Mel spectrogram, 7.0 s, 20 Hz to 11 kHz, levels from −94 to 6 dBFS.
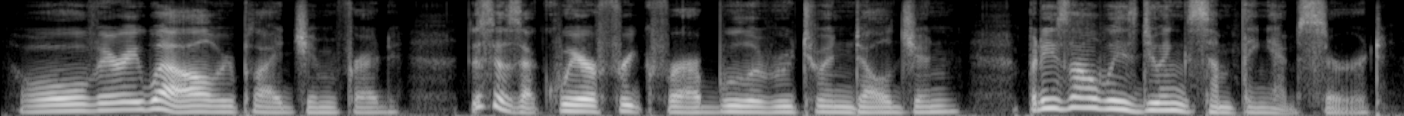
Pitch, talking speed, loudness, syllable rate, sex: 170 Hz, 195 wpm, -19 LUFS, 5.6 syllables/s, female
